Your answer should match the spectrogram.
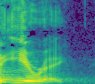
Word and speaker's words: Jireh: In the King James, it says this, and in the Hebrew, the name of that place was Jehovah Jireh, or Jehovah Yireh, if you're trying to pronounce it right with an English accent.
